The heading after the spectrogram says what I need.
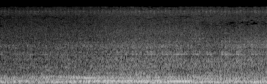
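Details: Car idling after a flat 12V battery was jump-started from a motorbike battery: even, steady low rumble with no misses or knocks; engine idling smoothly.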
